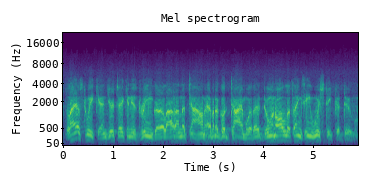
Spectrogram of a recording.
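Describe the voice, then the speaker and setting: An actor playing a blunt, insistent American police detective in a 1950s radio crime drama, slangy and emphatic. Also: male voice, fairly low pitch, normal speed, lightly acted. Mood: insistent, excited. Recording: muffled, noisy old radio recording.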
